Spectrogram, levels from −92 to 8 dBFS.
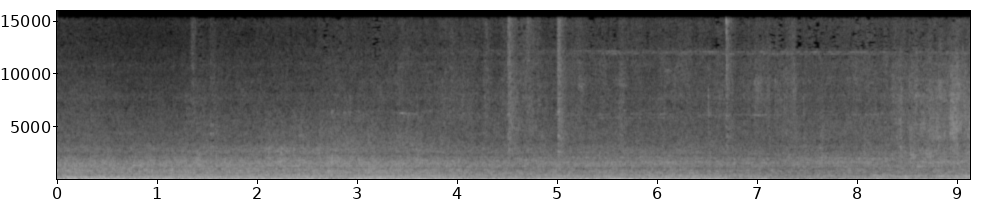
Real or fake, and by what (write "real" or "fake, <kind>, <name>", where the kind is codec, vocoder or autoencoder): real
